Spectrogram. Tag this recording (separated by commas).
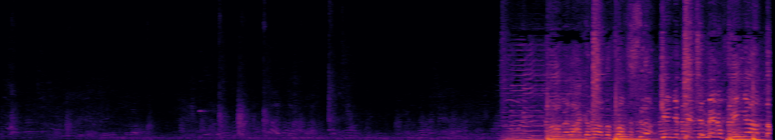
Music, Speech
